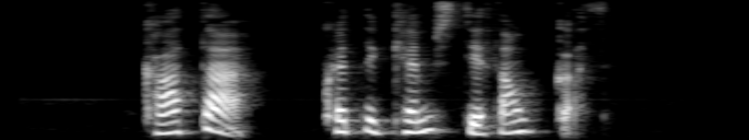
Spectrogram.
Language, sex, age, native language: Icelandic, female, 40-49, Finnish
